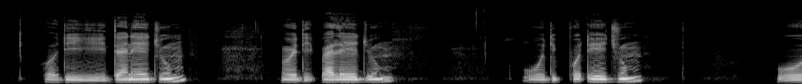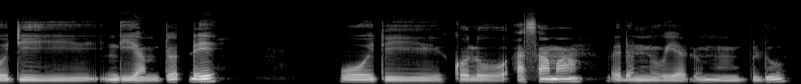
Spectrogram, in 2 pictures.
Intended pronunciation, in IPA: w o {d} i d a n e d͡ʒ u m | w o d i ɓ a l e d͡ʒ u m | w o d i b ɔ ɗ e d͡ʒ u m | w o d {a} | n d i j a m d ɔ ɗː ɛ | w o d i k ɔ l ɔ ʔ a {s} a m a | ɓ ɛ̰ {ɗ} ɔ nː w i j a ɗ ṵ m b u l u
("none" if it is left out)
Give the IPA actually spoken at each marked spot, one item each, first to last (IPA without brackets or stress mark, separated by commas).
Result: d, i, s, ɗ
